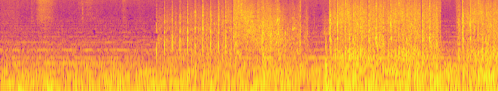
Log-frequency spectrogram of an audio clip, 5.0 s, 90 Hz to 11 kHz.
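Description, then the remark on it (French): Loud gunfire as the paratroopers of Carmine 2 are caught in crossfire and bullets hit the first soldiers: a deep booming rumble gives way to rapid, rattling automatic bursts that crackle on without pause, dense and harsh, with no voices. “Les balles sifflent et touchent les premiers soldats”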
